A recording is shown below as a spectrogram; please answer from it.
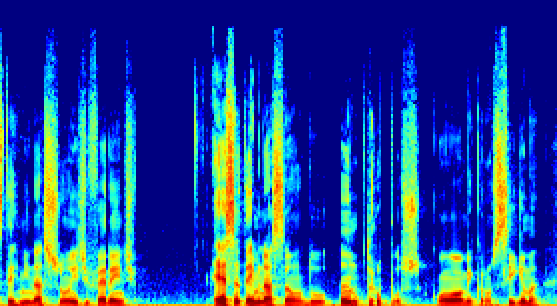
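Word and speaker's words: ἀνθρώπου: aí o acento não pode mais ficar no an, ele tem que ficar no tro, tá ok? Então nós não lemos mais antropos, mas nós lemos antropo, tá ok? Porque o foco está nessa sílaba que está acentuada, tá ok?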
